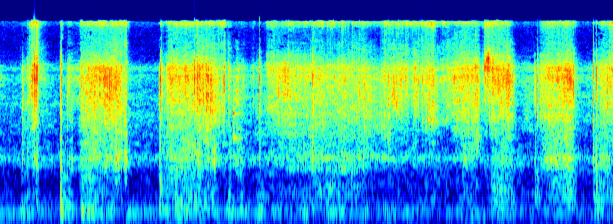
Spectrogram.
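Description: Long nails scratch and pick at a dark brown wooden door with a small damaged spot. The result is a run of dry, bright scraping and rasping strokes separated by brief pauses.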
